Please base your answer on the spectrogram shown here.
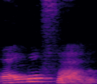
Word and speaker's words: almofada: Mas na palavra almofada, tá certo? Que não tem acento. Dá pra gente saber qual a sílaba tônica? Dá. Almofada, tá certo? Então, vai ser o quê? O Fá, tá bem?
